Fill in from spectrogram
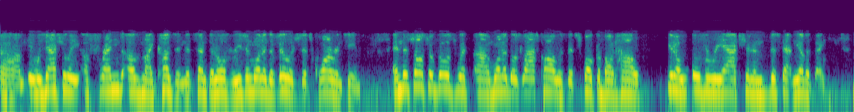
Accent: Boston, Massachusetts, United States; I'm actually calling because I'm originally from the North End, and I still have family that's over in Italy.

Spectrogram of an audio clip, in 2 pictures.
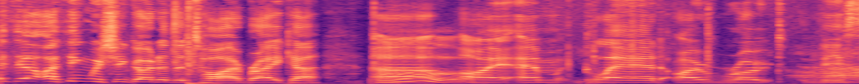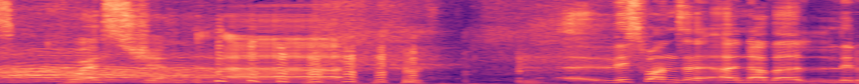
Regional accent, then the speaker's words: Australia; my home country of Australia.

